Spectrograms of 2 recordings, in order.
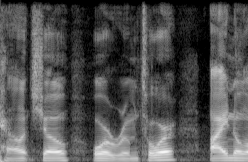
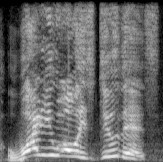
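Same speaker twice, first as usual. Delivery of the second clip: high, slow whiny mock of a crying girlfriend; mock tearful complaint; upset girlfriend. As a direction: imitate her wailing complaint, pitched way up. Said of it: "And then she's like".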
